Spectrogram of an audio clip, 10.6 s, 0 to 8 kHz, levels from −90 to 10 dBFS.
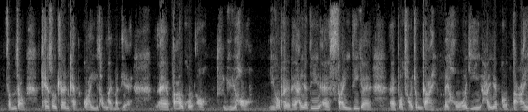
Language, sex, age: Chinese, male, 30-49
